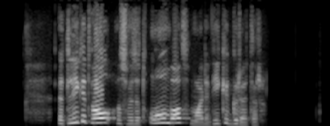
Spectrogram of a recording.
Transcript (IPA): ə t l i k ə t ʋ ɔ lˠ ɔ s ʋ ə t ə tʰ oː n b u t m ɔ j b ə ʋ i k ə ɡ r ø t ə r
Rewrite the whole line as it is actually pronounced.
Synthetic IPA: ə t l i k ə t ʋ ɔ lˠ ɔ s ʋ ə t ə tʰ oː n b ɔ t m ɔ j d ə ʋ i k ə ɡ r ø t ə r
